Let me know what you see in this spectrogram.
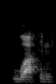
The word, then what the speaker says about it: Joaquin: the thing with Joaquin, however you say his name, it's Joaquin.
